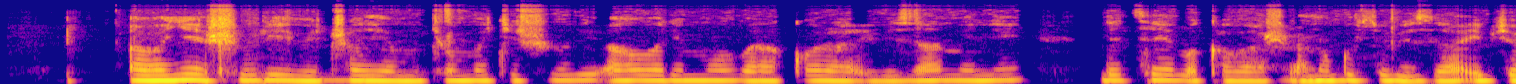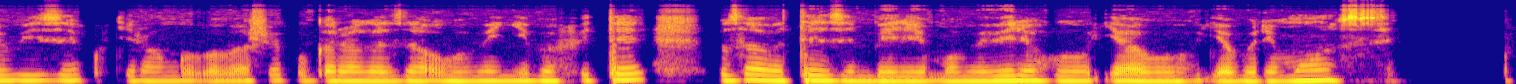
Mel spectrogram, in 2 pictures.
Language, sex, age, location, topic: Kinyarwanda, male, 50+, Nyagatare, education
